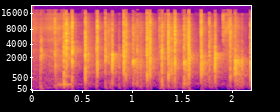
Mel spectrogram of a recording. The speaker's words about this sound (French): On peut l'applaudir.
